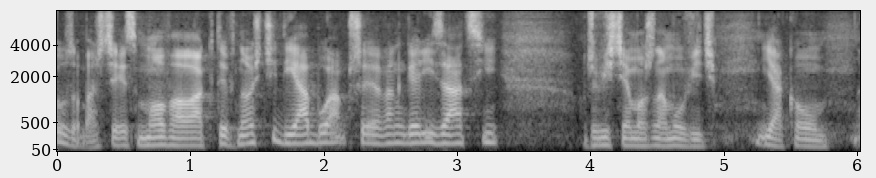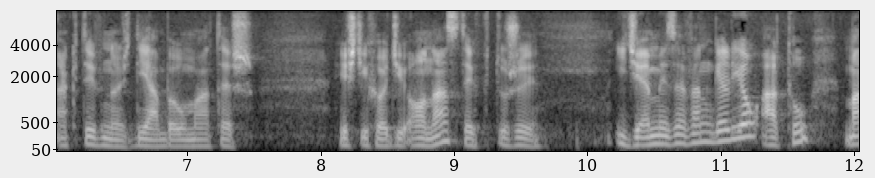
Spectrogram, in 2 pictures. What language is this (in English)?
Polish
